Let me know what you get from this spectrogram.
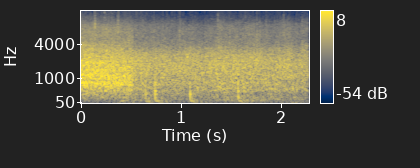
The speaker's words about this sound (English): Thank you. Thank you very much, members of the Academy, and thank all of you who applauded.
